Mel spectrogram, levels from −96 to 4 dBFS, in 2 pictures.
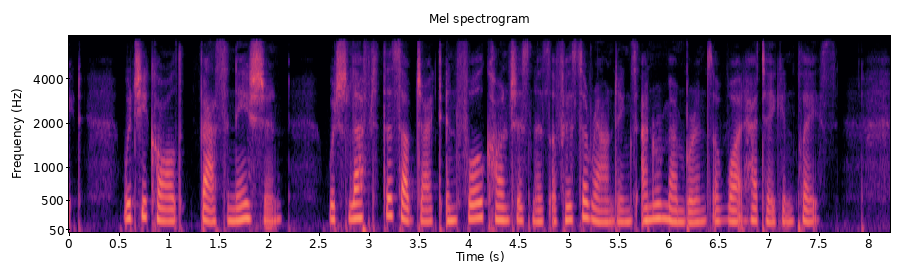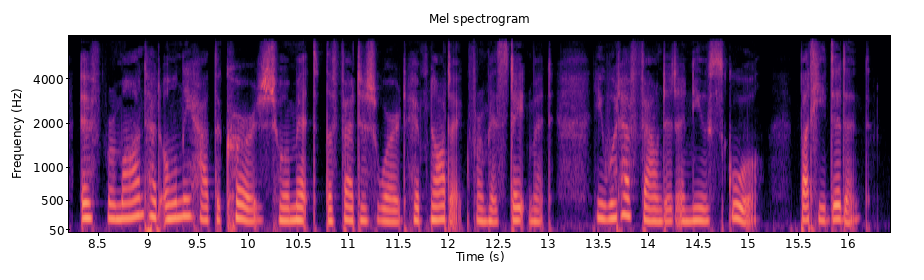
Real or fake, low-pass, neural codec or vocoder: real; 7.2 kHz; none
